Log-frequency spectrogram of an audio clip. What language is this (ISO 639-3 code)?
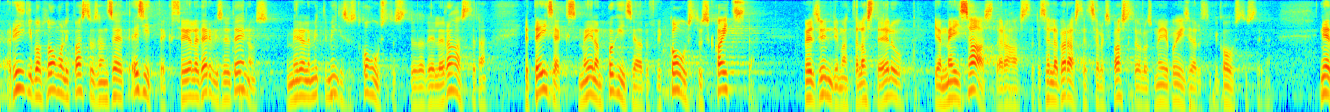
est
